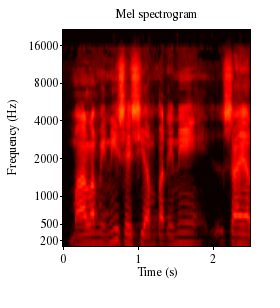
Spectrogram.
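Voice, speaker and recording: Speaking in a bright, sharp, animated tone, a man uses a fairly high pitch at a fairly slow pace. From Nias, Indonesia. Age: 60s. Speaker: guest pastor and evangelist. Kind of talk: sermon. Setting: church service with congregation. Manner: animated, interactive with congregation.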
